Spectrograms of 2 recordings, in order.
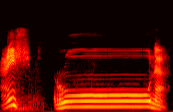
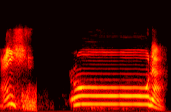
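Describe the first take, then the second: First: The word is said with a lower-pitched voice. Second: The word is said with a higher-pitched voice. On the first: It is used with a masculine noun. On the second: It is used with a feminine noun.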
